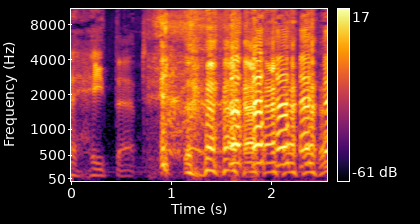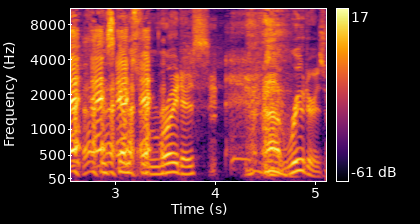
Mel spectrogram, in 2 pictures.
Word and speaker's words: Reuters: This comes from Reuters.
